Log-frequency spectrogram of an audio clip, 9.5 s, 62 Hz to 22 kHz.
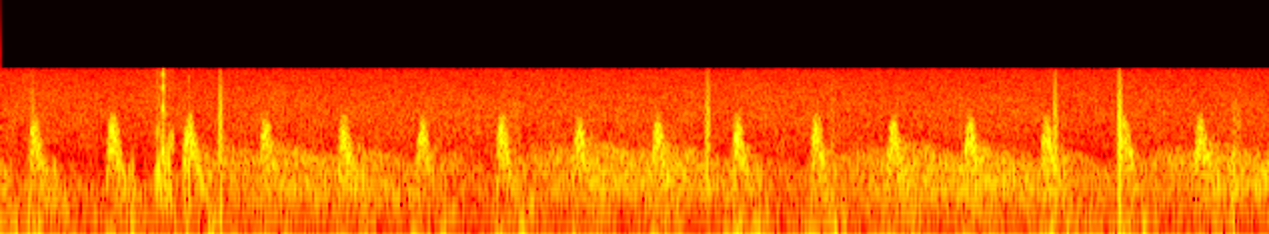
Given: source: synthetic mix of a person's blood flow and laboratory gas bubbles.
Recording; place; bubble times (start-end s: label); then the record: Doppler ultrasound of blood flow; subclavian vein
1.14-1.32 s: bubbles
1.38-1.46 s: bubbles
From the record:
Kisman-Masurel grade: 212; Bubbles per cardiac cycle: several, 3 to 8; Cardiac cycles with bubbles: 1 to 10%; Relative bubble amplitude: moderate (0.250 to 0.450); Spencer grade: 1 (occasional bubble signal discernible with the cardiac motion signal, with majority of cardiac periods free of bubbles); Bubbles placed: anywhere in the cardiac cycle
